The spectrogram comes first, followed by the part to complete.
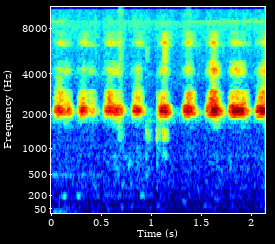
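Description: Faint, rapid series of short high chirps from a calling animal, about six a second, all at the same pitch.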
